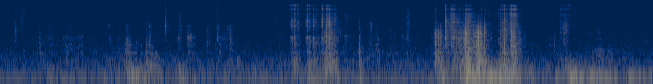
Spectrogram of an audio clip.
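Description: Faint rustling and scraping of fabric being handled, as hands press and adjust a stuffed sock body on its shoe, in a few short bursts with the longest about two-thirds of the way in.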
